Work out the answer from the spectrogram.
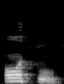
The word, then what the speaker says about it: অতি: একটি, এটা উচ্চারণ হবে কি একটি, ওঠে, এটা উচ্চারণ ওঠেই হবে, অতি, তাহলে এখানে অ উচ্চারণ হবে ওর মতো, অতি, হ্যাঁ, ওরা, এখানে ওরাই হবে, ঠিক আছে।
